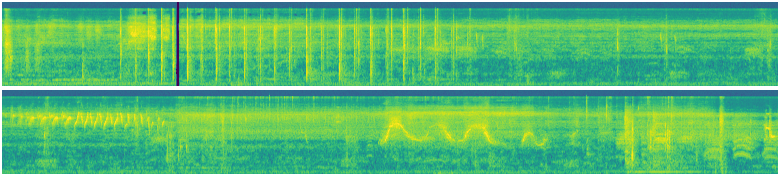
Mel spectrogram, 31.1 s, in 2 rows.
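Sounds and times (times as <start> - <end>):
high bird chirps: 23.0 - 27.3
whistled bird calls sweeping in pitch: 23.1 - 26.5.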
